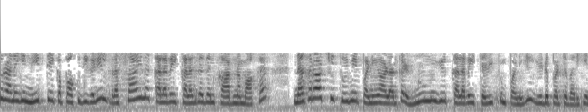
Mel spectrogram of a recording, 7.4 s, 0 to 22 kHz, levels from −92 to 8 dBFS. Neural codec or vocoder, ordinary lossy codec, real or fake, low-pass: none; AAC, 24 kbps; real; 3.6 kHz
